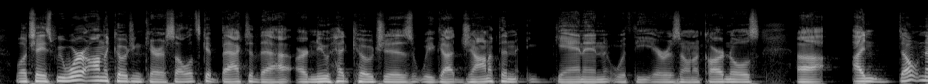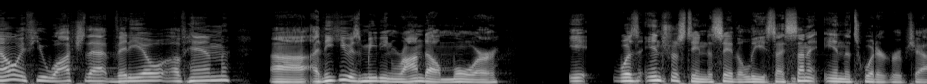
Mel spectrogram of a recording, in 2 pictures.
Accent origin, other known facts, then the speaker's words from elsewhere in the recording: Canada; I'm from Canada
